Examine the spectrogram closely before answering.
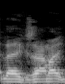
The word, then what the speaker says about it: Leguizamo: But the reason he wasn't cast, and they went for, I always pronounce his surname wrong. Leguizamo? Leguizamo, yeah, was because of his improvised comedy, and they wanted him to bring a lot of that to the role.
